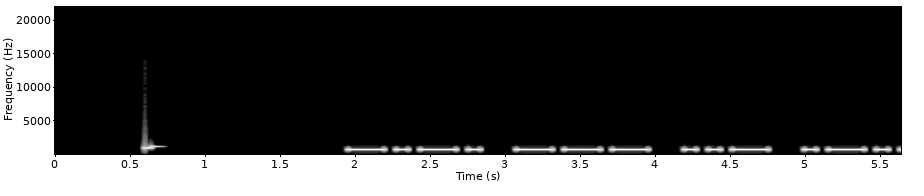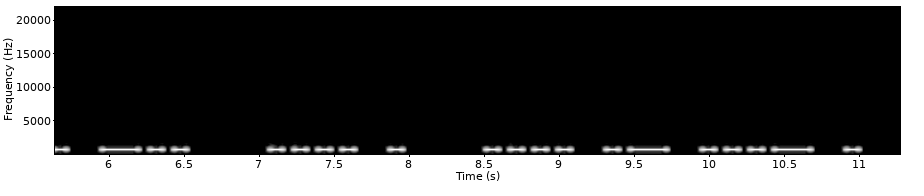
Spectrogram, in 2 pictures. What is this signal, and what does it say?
Morse code, heard as a keyed tone, about 15 wpm, 700 Hz. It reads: COULD HE HAVE
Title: Sentences from Top 1000 Words - Review Part 3 - 15wpm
